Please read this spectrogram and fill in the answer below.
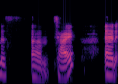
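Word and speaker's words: Cai: and especially because juliet's last name is um tai and it's actually spelled c-a-i so i never would have pronounced it correctly even and i'm chinese i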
